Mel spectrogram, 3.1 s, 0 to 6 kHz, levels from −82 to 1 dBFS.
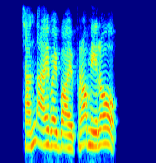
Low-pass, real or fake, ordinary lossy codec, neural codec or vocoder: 5.4 kHz; real; Opus, 64 kbps; none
